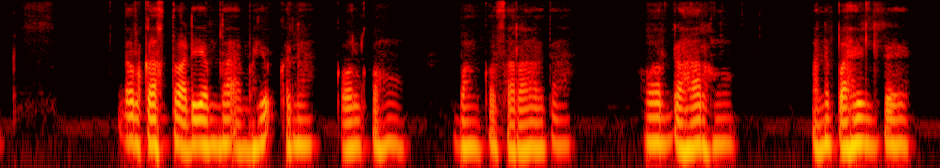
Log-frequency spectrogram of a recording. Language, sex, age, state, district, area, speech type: Santali, male, 45-60, West Bengal, Jhargram, rural, spontaneous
